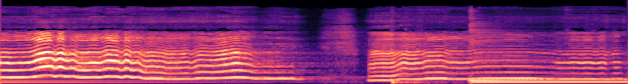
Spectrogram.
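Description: A woman humming a wordless melody into a close studio microphone. She holds long notes with a wavering ornament, breaks off briefly about three seconds in, then holds a second long note. A low acoustic guitar chord rings underneath and is struck again just before the end.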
